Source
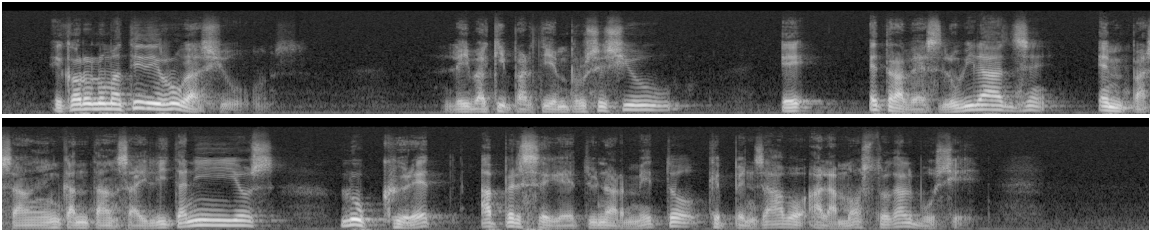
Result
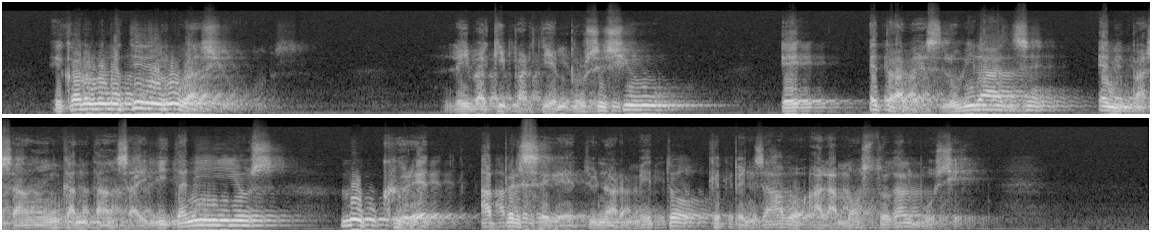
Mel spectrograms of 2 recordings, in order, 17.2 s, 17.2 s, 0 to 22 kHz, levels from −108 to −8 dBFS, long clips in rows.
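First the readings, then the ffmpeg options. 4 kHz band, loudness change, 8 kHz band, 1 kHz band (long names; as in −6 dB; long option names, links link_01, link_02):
+1.0 dB, +0.5 dB, +1.5 dB, +1.5 dB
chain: -filter_complex "[0:a]asplit=2[link_01][link_02];[link_02]adelay=104,lowpass=frequency=1600:poles=1,volume=-8dB,asplit=2[link_03][link_04];[link_04]adelay=104,lowpass=frequency=1600:poles=1,volume=0.48,asplit=2[link_05][link_06];[link_06]adelay=104,lowpass=frequency=1600:poles=1,volume=0.48,asplit=2[link_07][link_08];[link_08]adelay=104,lowpass=frequency=1600:poles=1,volume=0.48,asplit=2[link_09][link_10];[link_10]adelay=104,lowpass=frequency=1600:poles=1,volume=0.48,asplit=2[link_11][link_12];[link_12]adelay=104,lowpass=frequency=1600:poles=1,volume=0.48[link_13];[link_01][link_03][link_05][link_07][link_09][link_11][link_13]amix=inputs=7:normalize=0,acontrast=24,aeval=exprs='0.447*(cos(1*acos(clip(val(0)/0.447,-1,1)))-cos(1*PI/2))+0.0891*(cos(5*acos(clip(val(0)/0.447,-1,1)))-cos(5*PI/2))+0.0355*(cos(6*acos(clip(val(0)/0.447,-1,1)))-cos(6*PI/2))':channel_layout=same,volume=-9dB"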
